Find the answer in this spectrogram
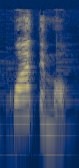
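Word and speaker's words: Cuauhtémoc: temo kuya't ate kutok Actually ang tamang bigkas daw ay kwat mok kwat mok din ang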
